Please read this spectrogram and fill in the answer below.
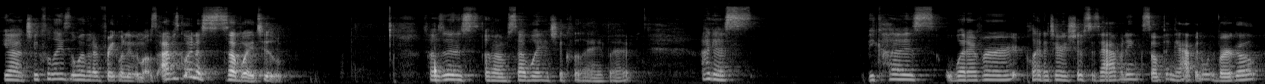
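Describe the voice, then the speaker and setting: A woman in her forties chatting candidly with viewers on a live stream. She swears casually, and she is sick, so she keeps clearing her throat and coughing. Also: medium pitch, fairly quick, low-quality recording. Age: 40s. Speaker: tarot reader hosting a live stream. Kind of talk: casual chat to viewers, reading comments.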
